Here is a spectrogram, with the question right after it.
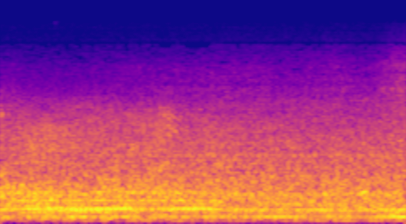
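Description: Steady engine drone from a STOL aircraft taxiing after landing at a STOL drag race, a continuous hum at moderate distance with no break.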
